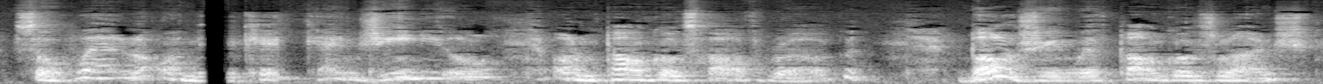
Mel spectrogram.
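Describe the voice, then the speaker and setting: A woman storyteller narrating a humorous short story in an arch, theatrical, expressive way. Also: mid-range voice, a little slow, vocal fry. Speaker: story reader.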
